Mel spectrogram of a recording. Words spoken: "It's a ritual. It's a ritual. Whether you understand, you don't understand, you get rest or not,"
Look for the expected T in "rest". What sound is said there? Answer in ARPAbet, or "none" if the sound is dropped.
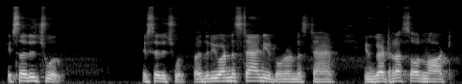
none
